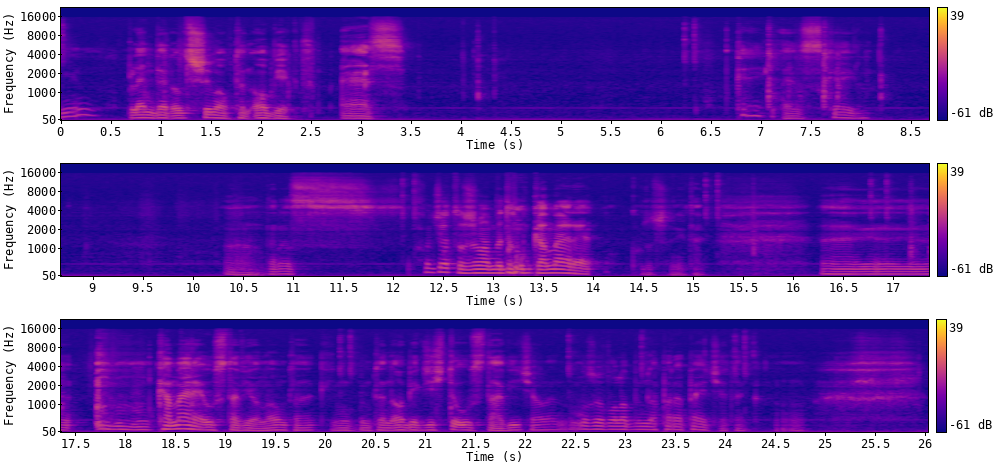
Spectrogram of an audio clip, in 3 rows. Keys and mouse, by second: 4.0 s, 8.1 s, 13.1 s, 15.5 s, 18.6 g, 22.5-23.2 drag, 24.1 click, 25.9 g.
